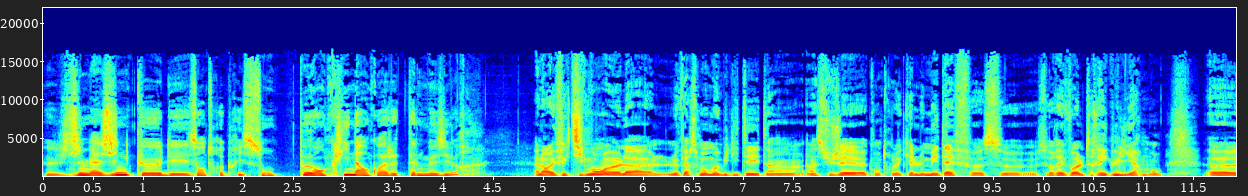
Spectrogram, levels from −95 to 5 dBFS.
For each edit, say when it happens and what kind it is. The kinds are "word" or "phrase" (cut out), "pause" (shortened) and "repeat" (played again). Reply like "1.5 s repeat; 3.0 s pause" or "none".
none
